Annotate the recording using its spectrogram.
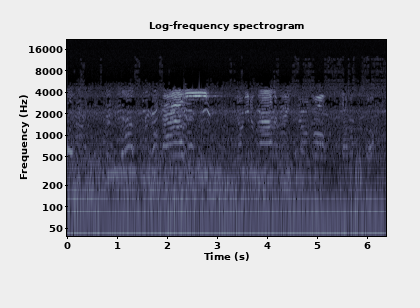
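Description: Distant shouts and calls from soccer players and sideline voices, two clearer calls about two seconds in and around four seconds, over a steady low rumble.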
